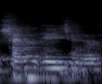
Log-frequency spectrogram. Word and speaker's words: Chanel: Pronunciation difference है, Chanel है.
